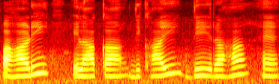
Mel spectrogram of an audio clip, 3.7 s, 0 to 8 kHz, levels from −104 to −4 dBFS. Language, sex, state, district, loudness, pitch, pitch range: Hindi, female, Madhya Pradesh, Katni, -20 LUFS, 205 Hz, 195-225 Hz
